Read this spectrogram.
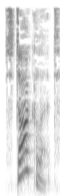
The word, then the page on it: stalklet: British English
